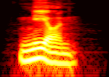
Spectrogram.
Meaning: neon
- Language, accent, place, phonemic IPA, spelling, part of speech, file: German, Germany, Berlin, /ˈneːɔn/, Neon, noun, De-Neon.ogg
